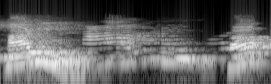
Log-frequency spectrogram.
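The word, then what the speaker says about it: high: यहां तक पढ़ते है जीच को साइलेंट करते जीच को नहीं पढ़ते जीच को नहीं पढ़ते सिर्फ आई को पढ़ेंगे ठीक है आई अब आई के आ क्या आ गया एच तो क्या हो जाएगा हाई और आई हाई हाई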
